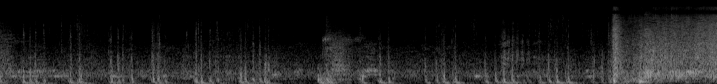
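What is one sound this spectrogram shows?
Horse hooves thud on a dirt path.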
